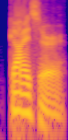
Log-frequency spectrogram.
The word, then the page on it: geyser: American English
